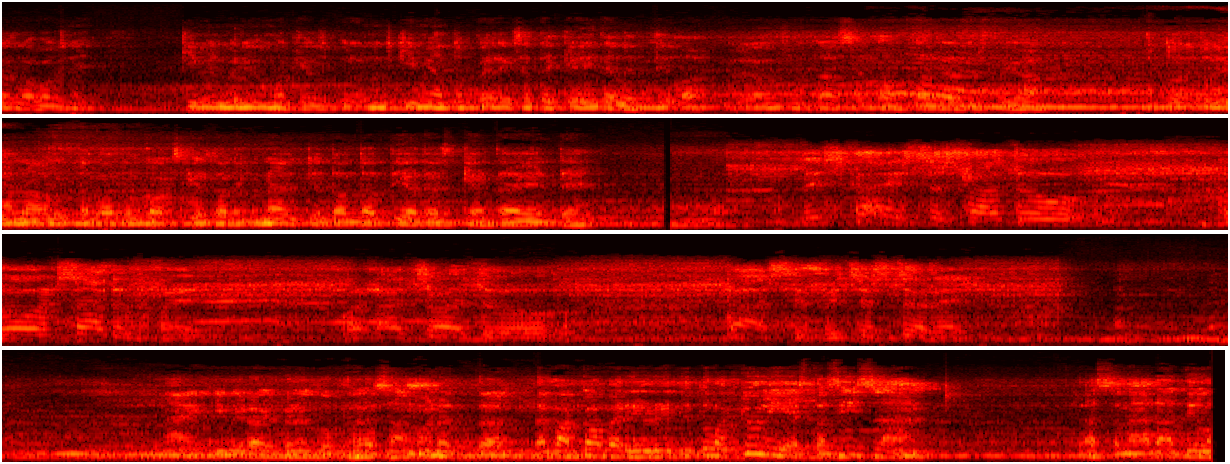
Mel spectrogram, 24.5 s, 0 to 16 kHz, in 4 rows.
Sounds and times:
Speech: 0.0 - 9.1, 14.0 - 15.1, 15.9 - 17.2, 19.2 - 23.1, 23.8 - 24.5.

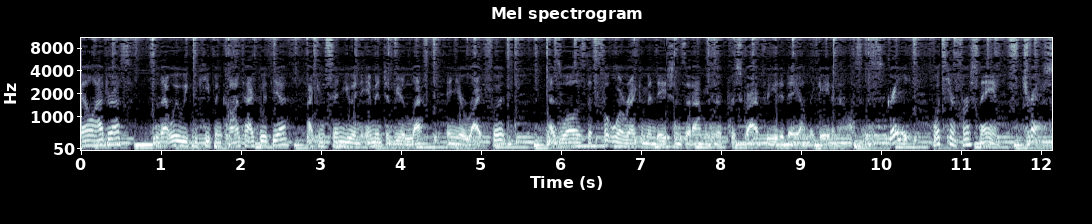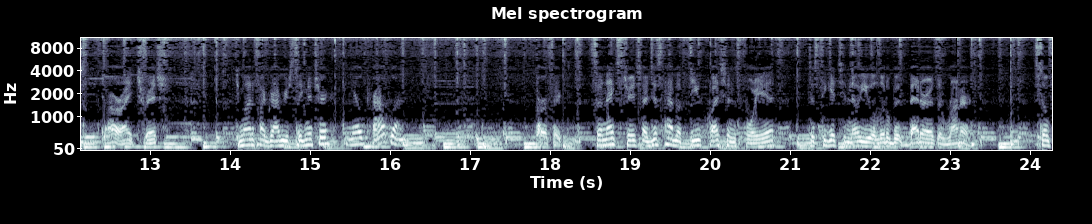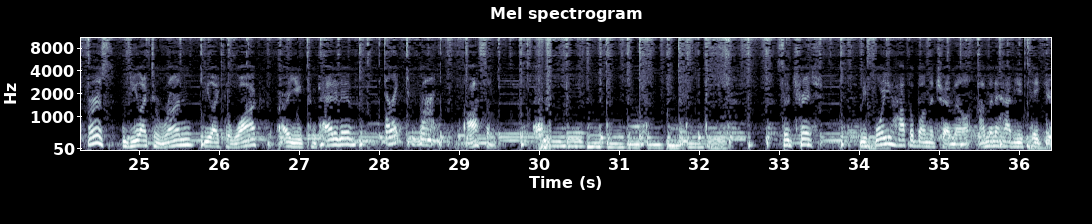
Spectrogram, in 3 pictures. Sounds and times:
Speech: 0.0 - 13.4, 14.1 - 16.2, 17.8 - 23.4, 24.0 - 30.2, 33.0 - 36.4
Music: 0.0 - 36.4.

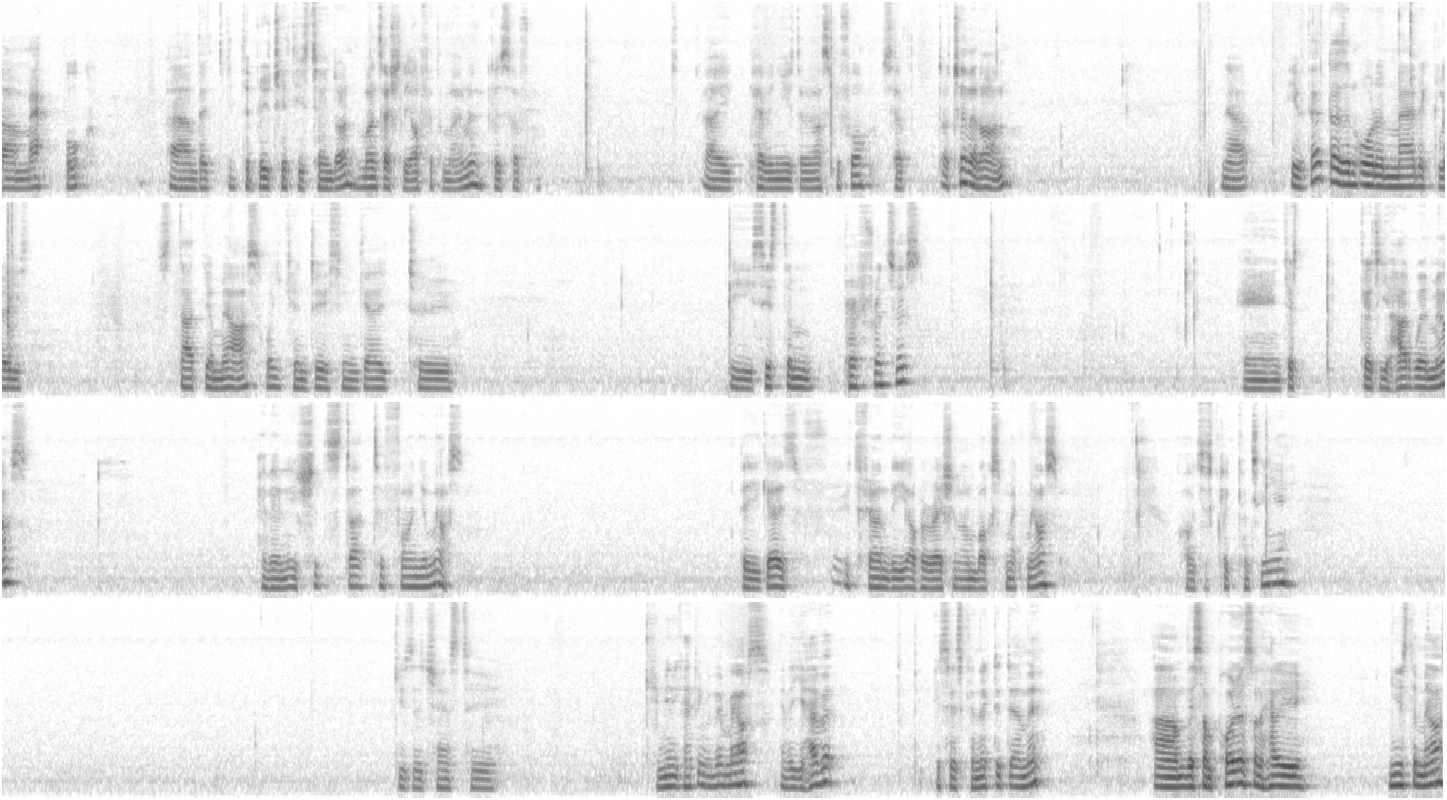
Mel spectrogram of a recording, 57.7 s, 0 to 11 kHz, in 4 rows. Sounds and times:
Speech: 0.0 - 1.0, 1.6 - 5.4, 7.0 - 10.2, 12.2 - 14.8, 16.0 - 19.0, 21.7 - 23.7, 26.8 - 29.2, 31.4 - 33.6, 36.2 - 39.5, 40.6 - 41.9, 47.2 - 48.4, 49.7 - 51.8, 52.6 - 53.8, 54.8 - 56.4, 57.2 - 57.7.

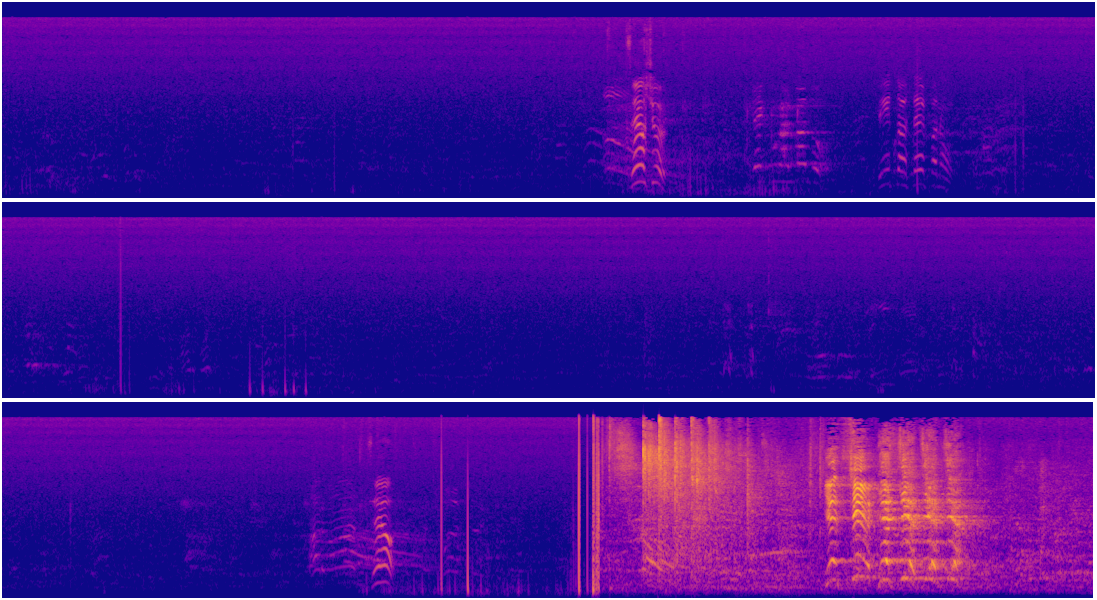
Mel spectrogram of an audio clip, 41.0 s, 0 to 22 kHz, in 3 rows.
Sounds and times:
Inside, large room or hall: 0.0 - 40.9.

